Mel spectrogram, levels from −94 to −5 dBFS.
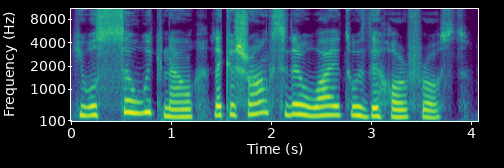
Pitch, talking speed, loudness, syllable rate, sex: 255 Hz, 205 wpm, -16 LUFS, 4.3 syllables/s, female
